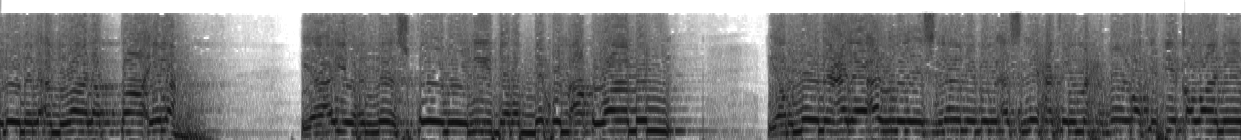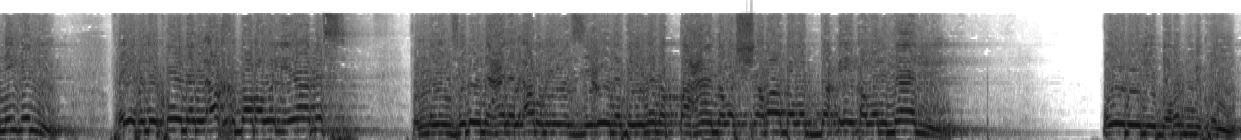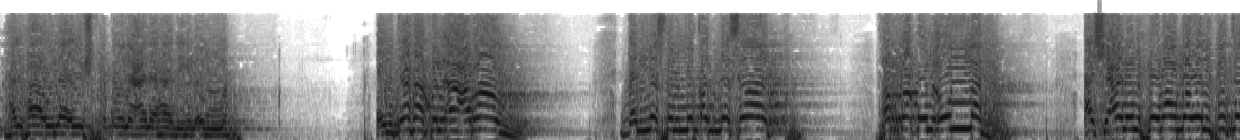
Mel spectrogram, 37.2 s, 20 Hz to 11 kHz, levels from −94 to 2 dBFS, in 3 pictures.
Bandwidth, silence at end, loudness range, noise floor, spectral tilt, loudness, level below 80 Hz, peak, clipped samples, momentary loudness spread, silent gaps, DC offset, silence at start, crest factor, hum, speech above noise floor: 8 kHz; 0 s; 3 LU; -55 dBFS; -4.5 dB/octave; -8 LUFS; -26 dBFS; 0 dBFS; under 0.1%; 8 LU; none; under 0.1%; 0 s; 8 dB; none; 47 dB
